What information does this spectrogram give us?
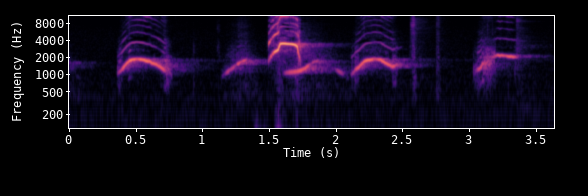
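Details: Chattering 14-year-old male pet cockatiel indoors: a series of clear arched whistles, each rising then falling, about four in under four seconds, one louder and higher in the middle.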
